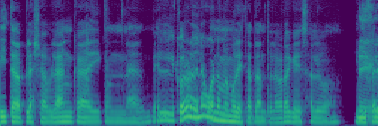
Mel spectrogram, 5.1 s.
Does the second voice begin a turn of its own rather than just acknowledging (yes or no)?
yes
